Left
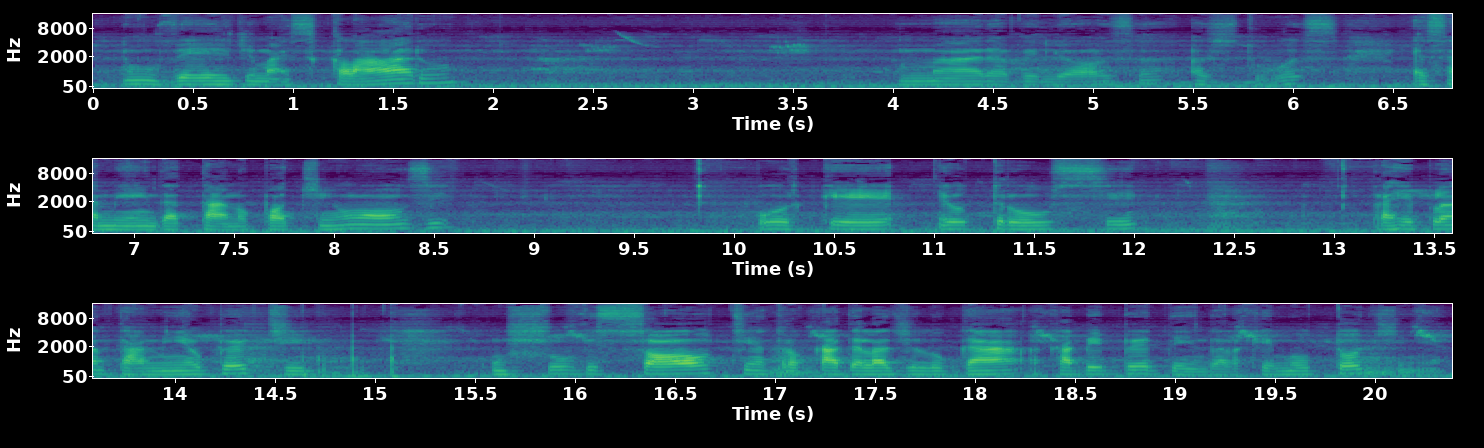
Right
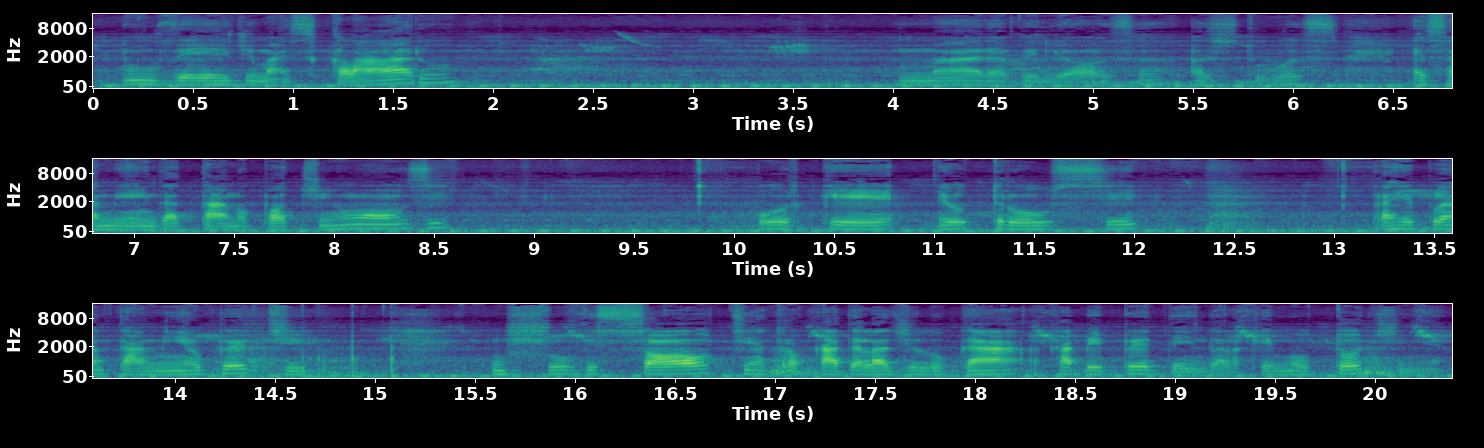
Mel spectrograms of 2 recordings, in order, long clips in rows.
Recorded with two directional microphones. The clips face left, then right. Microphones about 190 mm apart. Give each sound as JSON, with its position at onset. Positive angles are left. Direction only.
{"t": 0.1, "sound": "speech", "side_deg": 0}
{"t": 4.0, "sound": "speech", "side_deg": 0}
{"t": 9.8, "sound": "speech", "side_deg": 0}
{"t": 13.0, "sound": "speech", "side_deg": 0}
